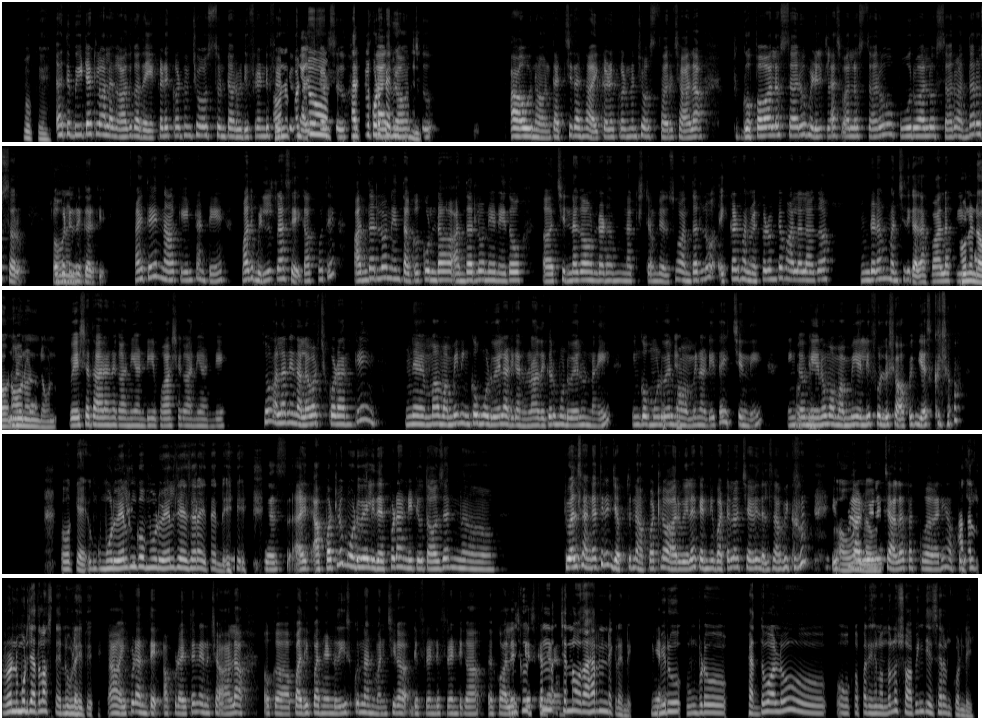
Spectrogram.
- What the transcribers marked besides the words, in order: in English: "బీటెక్‌లో"; in English: "డిఫరెంట్ డిఫరెంట్"; in English: "సర్కిల్"; in English: "మిడిల్ క్లాస్"; in English: "పూర్"; other background noise; in English: "మిడిల్"; in English: "సో"; in English: "సో"; in English: "మమ్మీని"; in English: "మమ్మీని"; in English: "మమ్మీ"; laughing while speaking: "ఫుల్లు షాపింగ్ చేసుకున్నాం"; in English: "షాపింగ్"; in English: "యెస్"; chuckle; in English: "టూ థౌసండ్ ట్వెల్వ్"; giggle; laughing while speaking: "ఇప్పుడయితే"; in English: "డిఫరెంట్ డిఫరెంట్‌గా"; in English: "షాపింగ్"
- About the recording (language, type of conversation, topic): Telugu, podcast, మొదటి జీతాన్ని మీరు స్వయంగా ఎలా ఖర్చు పెట్టారు?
